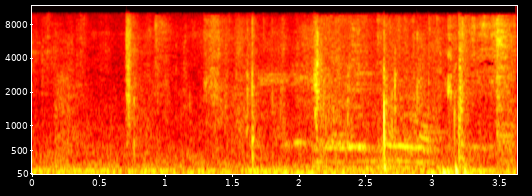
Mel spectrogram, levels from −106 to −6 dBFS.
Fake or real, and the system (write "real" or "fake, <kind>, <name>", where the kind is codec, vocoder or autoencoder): real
